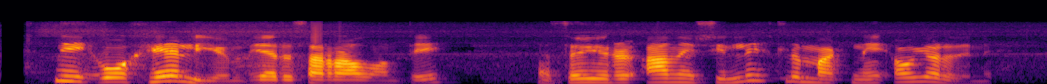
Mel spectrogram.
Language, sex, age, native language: Icelandic, male, 30-39, Icelandic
